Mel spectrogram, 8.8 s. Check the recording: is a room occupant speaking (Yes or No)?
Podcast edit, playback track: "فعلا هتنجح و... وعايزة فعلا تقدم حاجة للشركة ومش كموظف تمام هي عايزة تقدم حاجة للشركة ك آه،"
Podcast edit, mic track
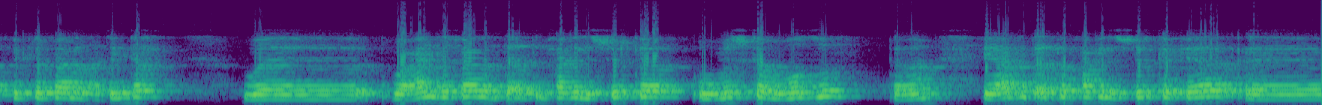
No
